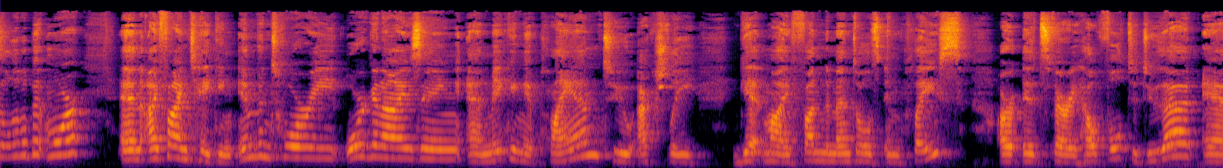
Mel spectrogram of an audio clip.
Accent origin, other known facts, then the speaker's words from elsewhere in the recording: New Jersey, United States; I'm an Italian from New Jersey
